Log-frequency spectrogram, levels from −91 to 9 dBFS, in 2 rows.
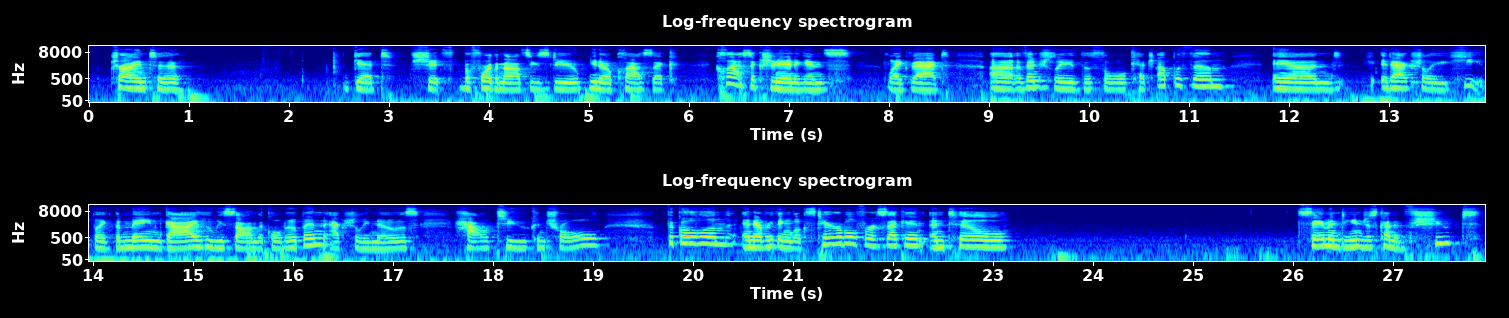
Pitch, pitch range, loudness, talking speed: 185 Hz, 170-210 Hz, -29 LUFS, 130 wpm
